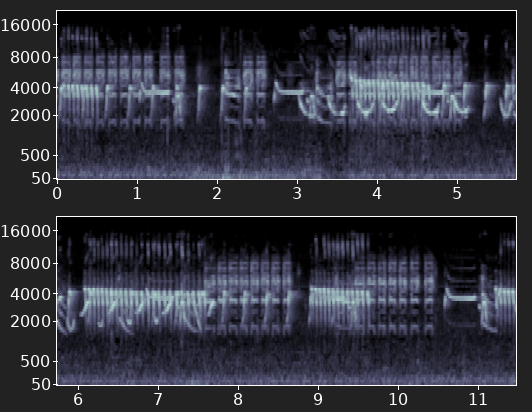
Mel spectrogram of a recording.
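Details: Lure recording combining bar-winged prinia and sirtu/cipoh sounds to attract both: a dense stream of high, rapid chirps and rising, upswept notes with brief clear whistles, overlapped by other small birds' calls.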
